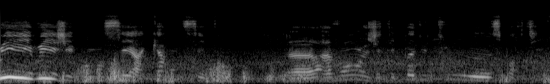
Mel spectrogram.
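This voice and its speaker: The pitch leaps very widely and the loudness rises and falls sharply. It moves at a very slow pace over noticeable background noise. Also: man, high pitch for a man. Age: 70s. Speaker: amateur trail runner. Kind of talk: post-race interview. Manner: halting with fillers.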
